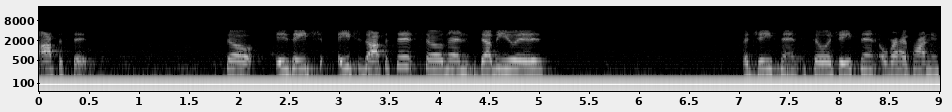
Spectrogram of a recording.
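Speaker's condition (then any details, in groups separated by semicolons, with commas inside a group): No condition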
